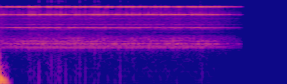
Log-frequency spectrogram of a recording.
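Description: Alarm clock ringing with a steady, high-pitched ring that cuts off suddenly about three and a half seconds in.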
